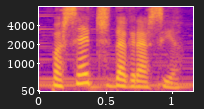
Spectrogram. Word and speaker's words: Passeig de Gràcia: of Catalan is that the word ending with ig is pronounced like ch, so this name for one of the most important avenues in Barcelona is pronounced passeig de Gràcia.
